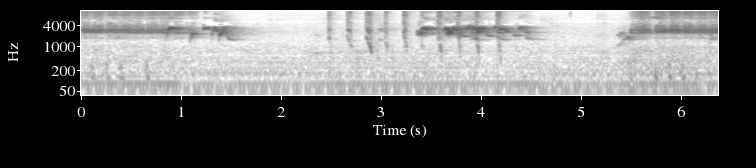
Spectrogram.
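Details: Red-whiskered bulbul, a sound meant to excite other bulbuls: buzzy chatter fading out, a quiet stretch of sharp clicks, a renewed chattering burst, then a steady buzzy chorus again.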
